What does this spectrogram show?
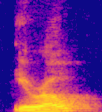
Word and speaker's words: gyros: It's pronounced Eero.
